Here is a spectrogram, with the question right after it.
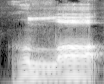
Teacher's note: لفظ اللہ کو موٹا ادا کریں گے، اس سے پہلے پیش ہے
